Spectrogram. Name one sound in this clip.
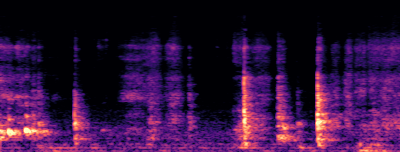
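A knife taps on a cutting board.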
